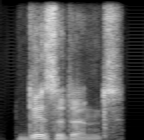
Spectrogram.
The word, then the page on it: dissident: British English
